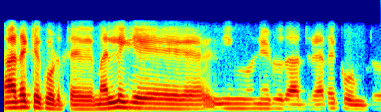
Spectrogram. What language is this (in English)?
Kannada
